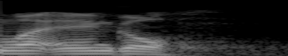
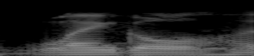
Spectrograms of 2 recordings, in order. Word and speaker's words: L'Engle: Madeline Langle, or Madeline L'Engle, as I hear is rightly pronounced.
